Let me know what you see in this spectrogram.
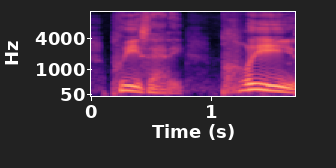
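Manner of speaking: begging, imploring voice. Retelling begging a parent for game money: imitating own childhood begging. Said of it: "I begged my dad".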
